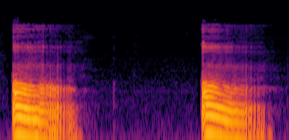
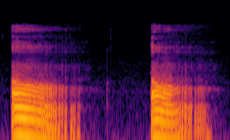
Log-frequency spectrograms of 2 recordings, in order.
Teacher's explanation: you will get what we call nasal, so it goes in your nose, and then you get the sound en.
